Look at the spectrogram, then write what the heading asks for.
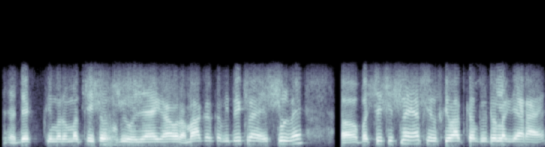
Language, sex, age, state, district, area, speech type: Hindi, male, 18-30, Uttar Pradesh, Ghazipur, urban, conversation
